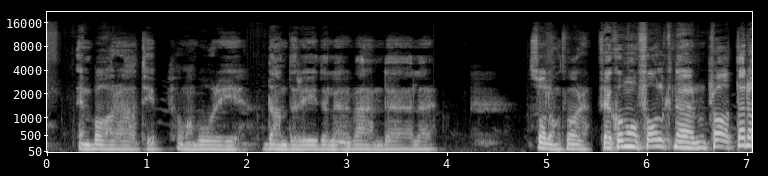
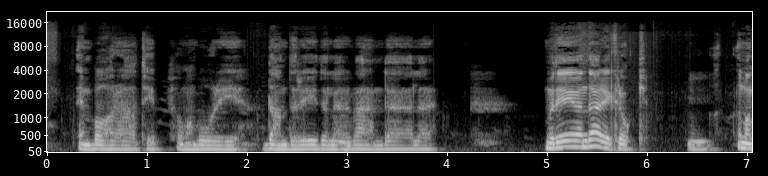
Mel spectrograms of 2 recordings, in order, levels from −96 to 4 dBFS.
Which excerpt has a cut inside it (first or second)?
first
